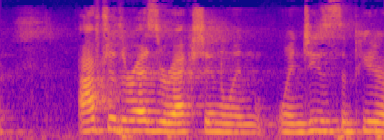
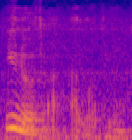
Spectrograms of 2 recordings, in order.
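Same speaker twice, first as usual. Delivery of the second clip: lip service; 8 dB quieter, faster than usual. Retold or imitated. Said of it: "just giving lip service".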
